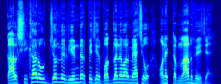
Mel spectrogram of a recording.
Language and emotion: Bengali, neutral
